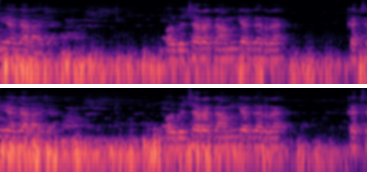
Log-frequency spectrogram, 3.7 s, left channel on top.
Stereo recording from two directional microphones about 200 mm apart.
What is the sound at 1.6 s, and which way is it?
A man's voice, 5° left (ahead or behind).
